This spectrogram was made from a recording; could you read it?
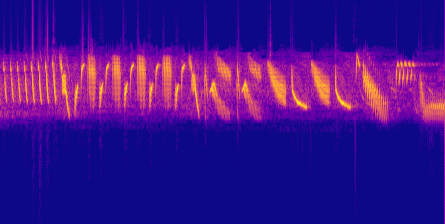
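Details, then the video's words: In an open wheat field a lark sings, starting with a fast rattling series of clipped notes that gives way to longer sweeping, downslurred whistles and rich warbled phrases. "Lark Singing In An Open Wheat Field"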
